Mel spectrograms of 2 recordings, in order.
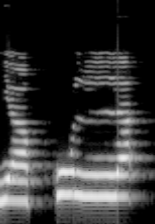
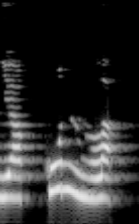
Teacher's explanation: langsung ke lamnya tanpa ditahan atau tanpa didengungkan. Jadi jangan yakul, jangan ya, yakulla langsung.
